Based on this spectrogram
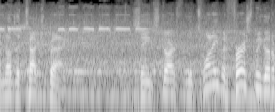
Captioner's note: whistling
